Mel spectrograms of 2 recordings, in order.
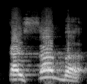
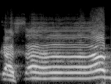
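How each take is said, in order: First: The word is read with a clipped short sound. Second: The word is read with a drawn-out long sound. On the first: The speaker calls it right. "Dia kena begini" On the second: The speaker calls it wrong. "jangan baca panjang. Jangan kasab, eh, tak boleh, salah bacaan"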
